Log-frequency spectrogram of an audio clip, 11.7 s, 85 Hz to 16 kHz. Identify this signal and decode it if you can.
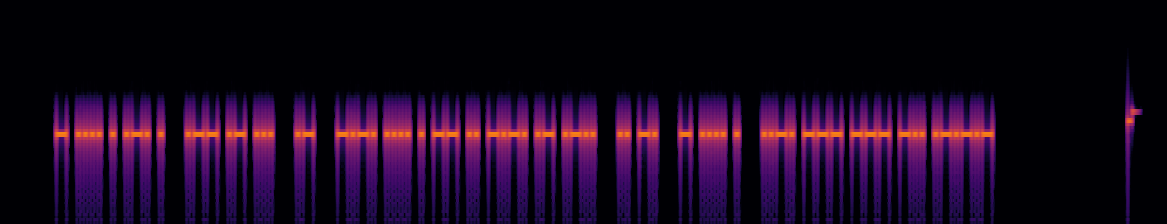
Morse code, heard as a keyed tone, about 34 wpm, 700 Hz. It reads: THERE WAS A CHEMICAL IN THE FOOD.
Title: Sentences from Top 1200 Words 35wpm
